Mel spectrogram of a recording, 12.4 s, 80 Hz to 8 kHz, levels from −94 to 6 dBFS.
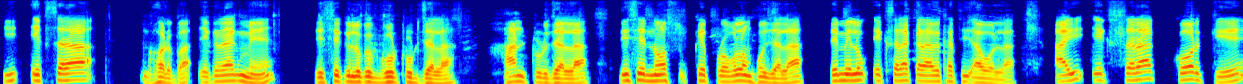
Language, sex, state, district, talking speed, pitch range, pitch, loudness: Bhojpuri, male, Bihar, Saran, 160 wpm, 130-170 Hz, 150 Hz, -18 LUFS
